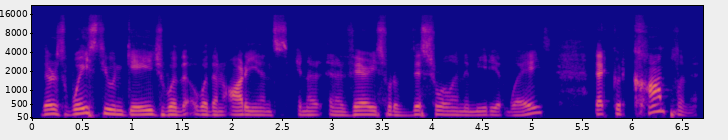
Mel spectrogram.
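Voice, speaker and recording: A man in his thirties talks thoughtfully in an interview, with a medium-pitched voice. He often stops to search for words and restarts his phrases. The sound is close and very dry, from a studio microphone in a small home studio. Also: no room sound. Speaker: sound designer. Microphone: studio microphone on a boom arm, close.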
